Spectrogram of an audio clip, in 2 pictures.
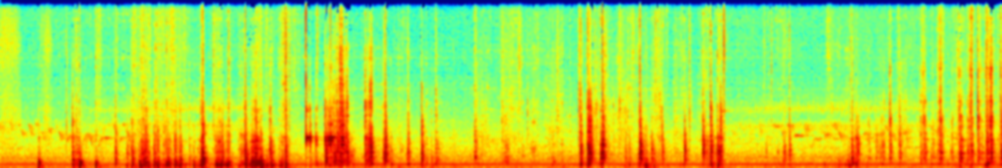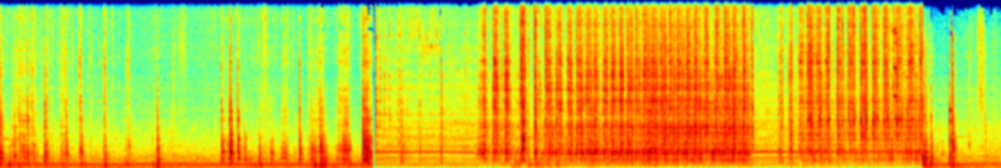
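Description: Clinks and knocks of a steel transmission mount and its bolts being worked into place against a car's body. About two-thirds of the way through comes a run of rapid, even clicking lasting several seconds.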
